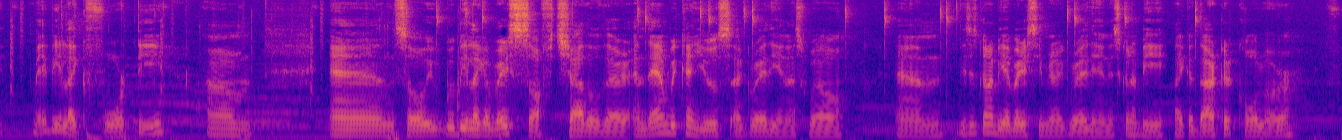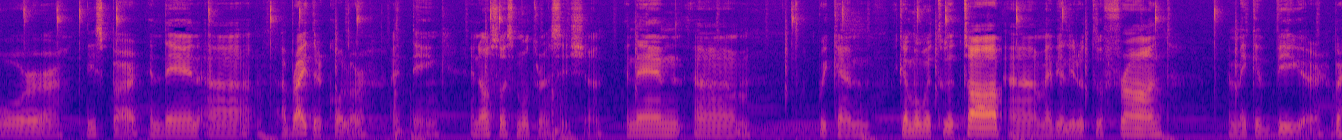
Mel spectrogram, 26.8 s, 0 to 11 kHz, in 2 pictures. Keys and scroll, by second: 0.0-1.9 typing.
